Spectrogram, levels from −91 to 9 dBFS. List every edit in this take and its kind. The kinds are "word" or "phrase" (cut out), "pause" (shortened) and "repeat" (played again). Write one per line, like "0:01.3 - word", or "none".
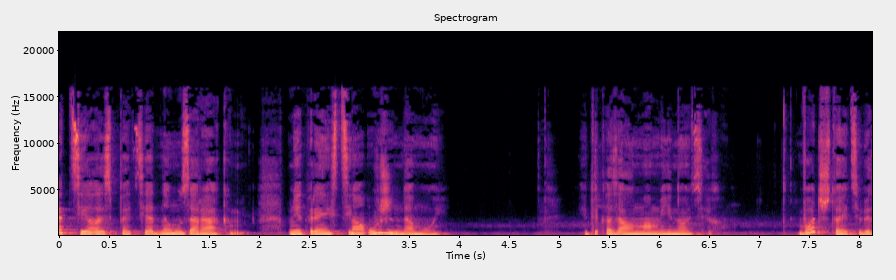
0:02.5 - phrase
0:02.9 - word
0:05.4 - word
